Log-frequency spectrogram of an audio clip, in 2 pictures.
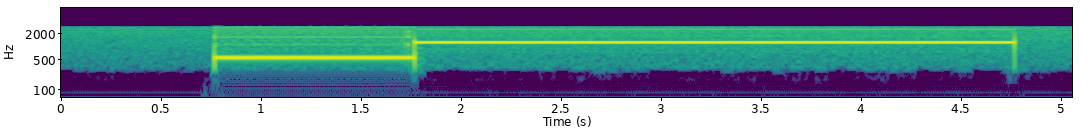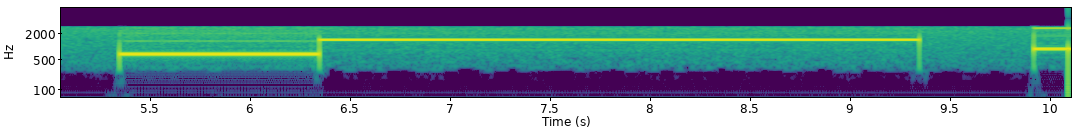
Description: Two-tone page, heard as a one-second tone, then a three-second tone, about 550 then 1250 Hz, about 670 then 1430 Hz, with noise. It is heard from 0.8 to 9.4 s.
